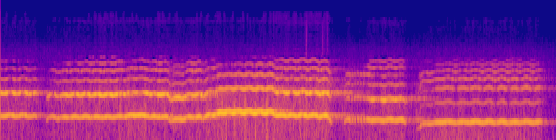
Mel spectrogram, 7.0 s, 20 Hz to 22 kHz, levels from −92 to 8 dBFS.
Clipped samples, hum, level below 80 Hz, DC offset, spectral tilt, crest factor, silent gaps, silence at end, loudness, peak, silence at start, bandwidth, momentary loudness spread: under 0.1%; none; -50 dBFS; 0.1%; -4.5 dB/octave; 12 dB; none; 0.15 s; -12 LUFS; 0 dBFS; 0 s; 4.7 kHz; 11 LU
